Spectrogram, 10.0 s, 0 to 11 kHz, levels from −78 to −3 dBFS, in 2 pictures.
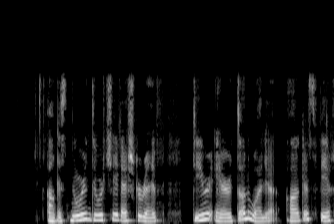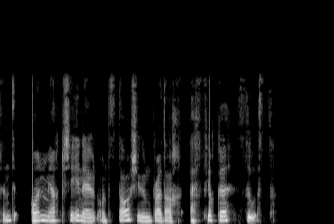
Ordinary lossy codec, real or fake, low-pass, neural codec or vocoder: MP3, 64 kbps; real; 7.2 kHz; none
